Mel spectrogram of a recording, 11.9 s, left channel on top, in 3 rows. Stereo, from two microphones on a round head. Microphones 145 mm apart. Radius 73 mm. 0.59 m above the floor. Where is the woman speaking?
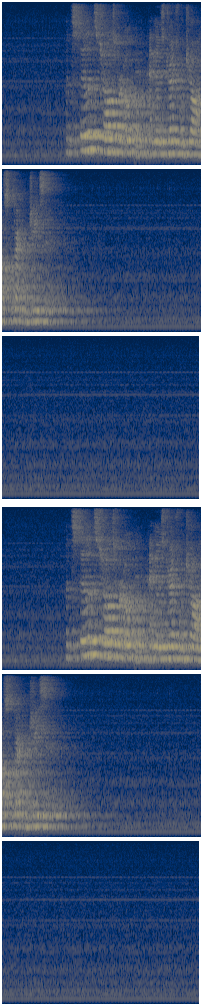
10° right (ahead or behind), 2.5 m; by 5.0 s 30° left (ahead or behind), 1.1 m.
